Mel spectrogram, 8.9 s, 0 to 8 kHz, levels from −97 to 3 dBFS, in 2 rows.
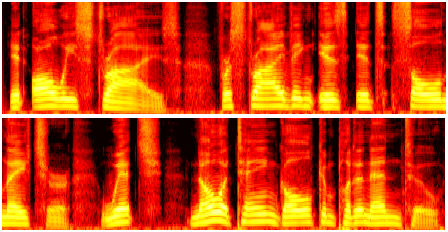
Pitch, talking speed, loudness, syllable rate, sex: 130 Hz, 120 wpm, -17 LUFS, 3.3 syllables/s, male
